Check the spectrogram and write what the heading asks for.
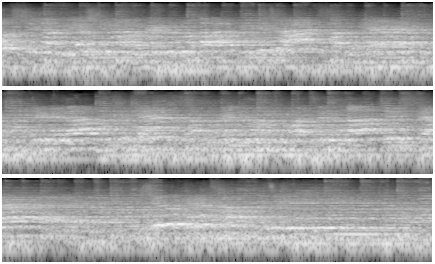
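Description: Young musical-theatre cast singing an ensemble number together over musical accompaniment, continuous and loud.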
